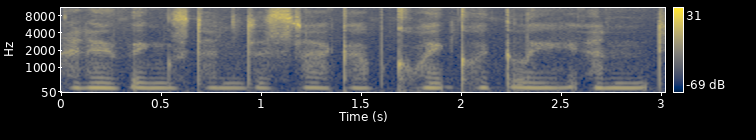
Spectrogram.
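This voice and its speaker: Soft-spoken and gentle in tone, the voice moves at a very slow pace. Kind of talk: ASMR comforting talk for sleep. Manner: soft-spoken, gentle.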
